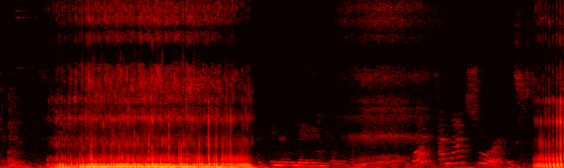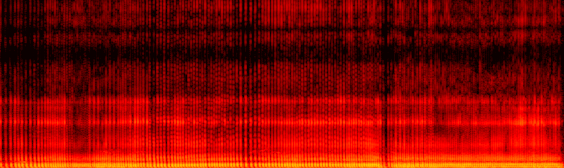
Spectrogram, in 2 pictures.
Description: Mavis the Dandie Dinmont Terrier snoring!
